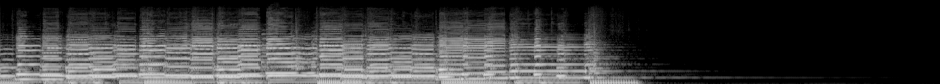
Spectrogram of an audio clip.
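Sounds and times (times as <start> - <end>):
full saxophone music: 0.0 - 7.2.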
